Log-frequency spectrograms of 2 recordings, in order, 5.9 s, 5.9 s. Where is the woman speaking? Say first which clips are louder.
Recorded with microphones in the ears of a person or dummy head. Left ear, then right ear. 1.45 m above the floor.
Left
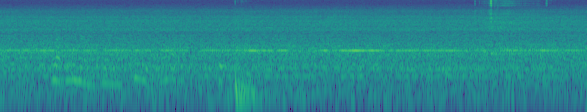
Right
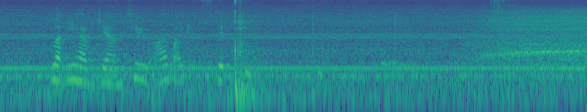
Left 1 dB; 80° right, 1.5 m.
